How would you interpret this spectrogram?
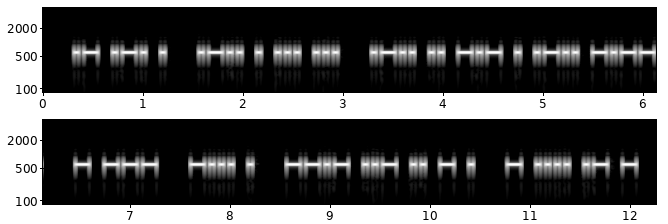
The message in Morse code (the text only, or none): ARE LESS LIKELY TO BE QUITE THAT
